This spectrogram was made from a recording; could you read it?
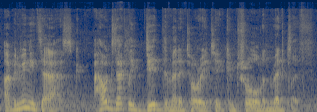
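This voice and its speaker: A man's voice: fairly low pitch, animated, normal speed, lightly acted. A man voicing a composed, inquisitive fantasy leader in a video game, speaking directly and mostly in questions. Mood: composed, curious. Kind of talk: video game dialogue acting. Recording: roomy echo, clearly noisy game capture.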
